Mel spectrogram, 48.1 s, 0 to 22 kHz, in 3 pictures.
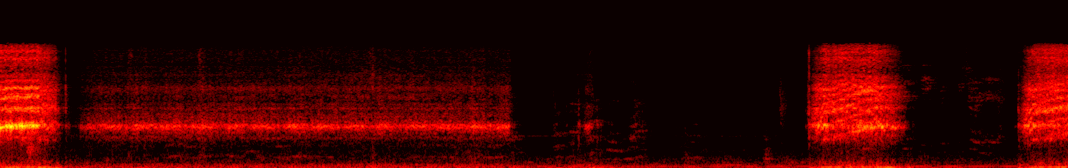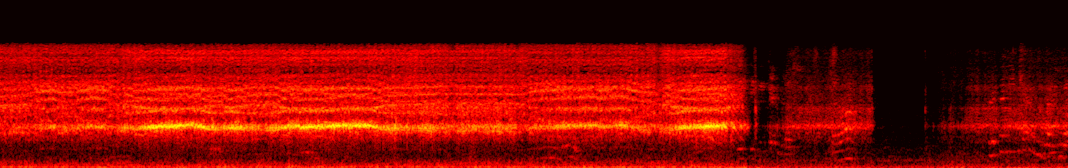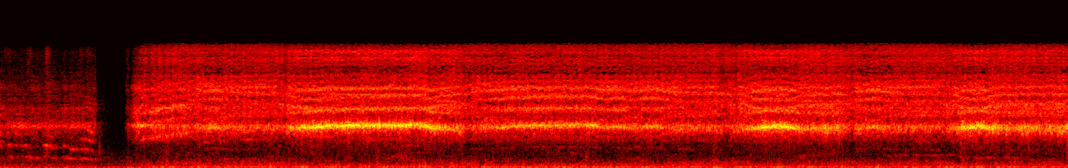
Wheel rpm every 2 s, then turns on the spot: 50, 20, 20, 20, 0, 0, 50, 20, 110, 110, 110, 110, 110, 70, 10, 20, 20, 90, 110, 110, 110, 110, 120, 110.
0-8 28-34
